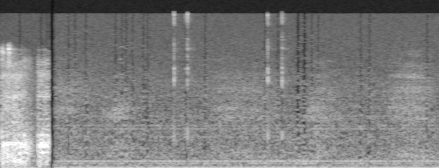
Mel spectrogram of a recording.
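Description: Near silence on a phone-call recording: a steady low hum with a few faint clicks. A brief burst of noise at the very start cuts off abruptly after half a second.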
